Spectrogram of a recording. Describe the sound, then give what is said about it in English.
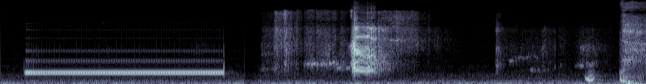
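A phone call goes out: a steady electronic ringing tone holds for about two seconds, then cuts off into soft handset rustling, faint clicks and muffled line noise, with no one speaking. “So let's call him.”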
